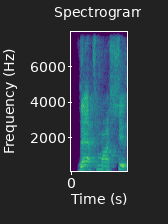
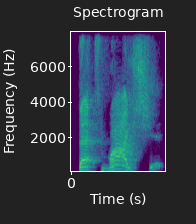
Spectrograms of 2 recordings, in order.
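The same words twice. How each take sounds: First: The stress falls on the word shit. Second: The stress falls on the word my. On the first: The speaker likes the website too. "like I like what's poppin dot net too" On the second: The speaker created the website. "he put the emphasis on the mine"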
